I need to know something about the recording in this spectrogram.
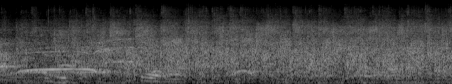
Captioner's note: audience applauds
